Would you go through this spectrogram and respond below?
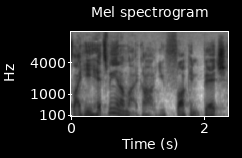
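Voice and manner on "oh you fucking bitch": muttered under the breath, much lower pitch. Retelling what you muttered when he hit you, under your breath. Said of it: "Under my breath".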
